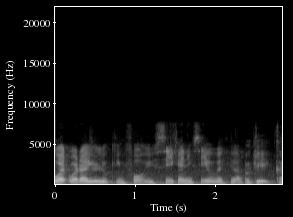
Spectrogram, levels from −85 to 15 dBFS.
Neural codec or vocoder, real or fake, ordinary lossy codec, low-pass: none; real; none; none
